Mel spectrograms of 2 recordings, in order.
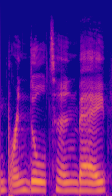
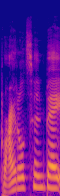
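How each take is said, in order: First: The name is said slowly with careful effort. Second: The name is said casually in a Southern drawl. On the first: The speaker calls it right. "See how I have to struggle to say Brindleton Bay" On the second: The speaker calls it wrong. "but I say, I don't know, Bridleton Bay. It just comes out"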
